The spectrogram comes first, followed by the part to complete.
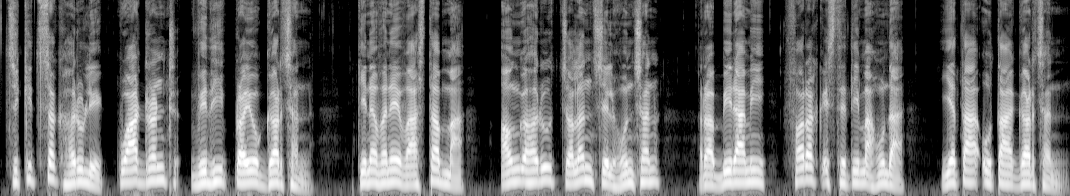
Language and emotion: Nepali, neutral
